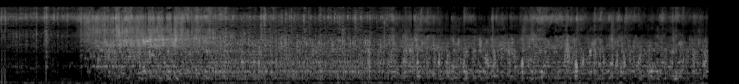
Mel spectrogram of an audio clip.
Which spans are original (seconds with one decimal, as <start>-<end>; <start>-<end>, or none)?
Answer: 0.0-0.6; 2.1-3.9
